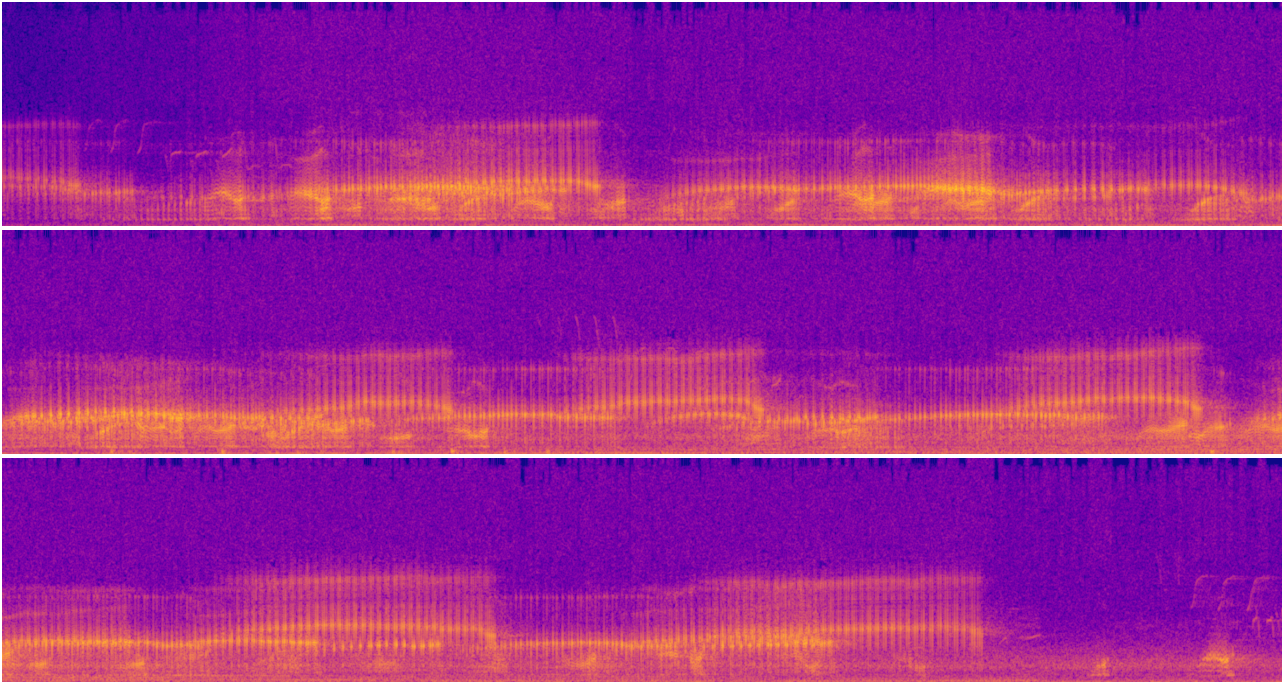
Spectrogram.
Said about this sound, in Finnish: Tämä on, tämä on siis Lessonan sammakon ja mölysammakon risteymä. Sekosammakko nimeä käytetään, ruokasammakko taitaa olla virellinen nimi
